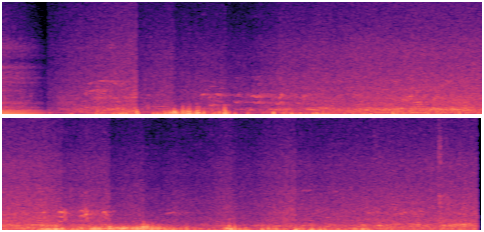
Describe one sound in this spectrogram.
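Men talk in a crowd outdoors.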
